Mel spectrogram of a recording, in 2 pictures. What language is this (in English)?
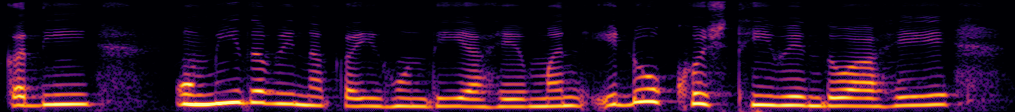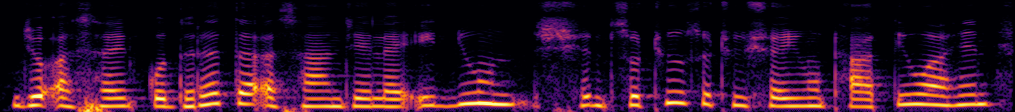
Sindhi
